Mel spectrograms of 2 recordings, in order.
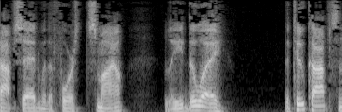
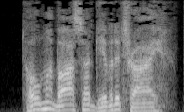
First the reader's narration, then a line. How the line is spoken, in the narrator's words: the chief sighed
